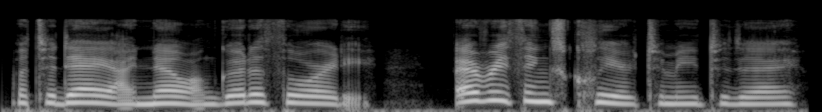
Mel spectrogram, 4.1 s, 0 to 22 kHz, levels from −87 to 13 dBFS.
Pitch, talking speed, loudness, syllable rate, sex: 230 Hz, 205 wpm, -17 LUFS, 5.6 syllables/s, female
